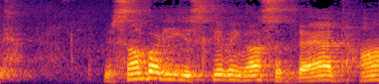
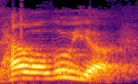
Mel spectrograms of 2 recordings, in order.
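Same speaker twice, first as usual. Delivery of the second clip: full-voiced hallelujah; loud praise; 5 semitones higher, 4 dB louder than usual. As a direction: ring out the hallelujah, louder. Second hallelujah in reading.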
